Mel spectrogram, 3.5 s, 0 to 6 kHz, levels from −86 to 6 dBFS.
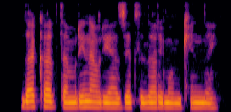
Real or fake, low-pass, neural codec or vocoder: real; 5.4 kHz; none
